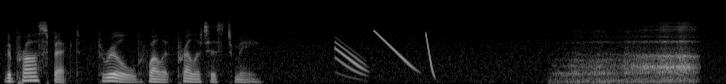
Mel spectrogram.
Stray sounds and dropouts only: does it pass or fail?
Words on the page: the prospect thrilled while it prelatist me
fail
